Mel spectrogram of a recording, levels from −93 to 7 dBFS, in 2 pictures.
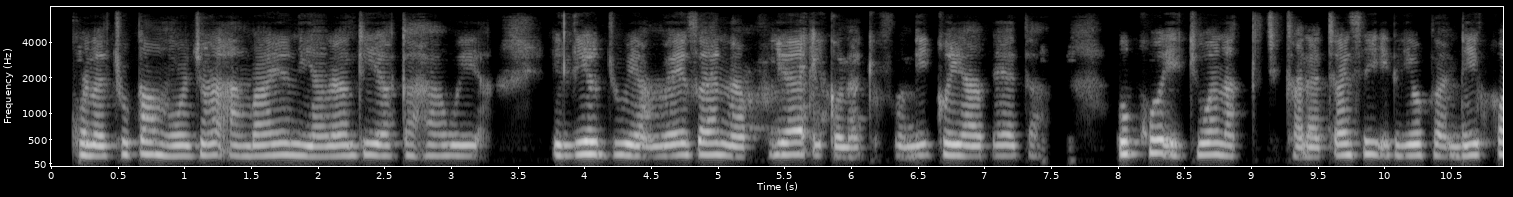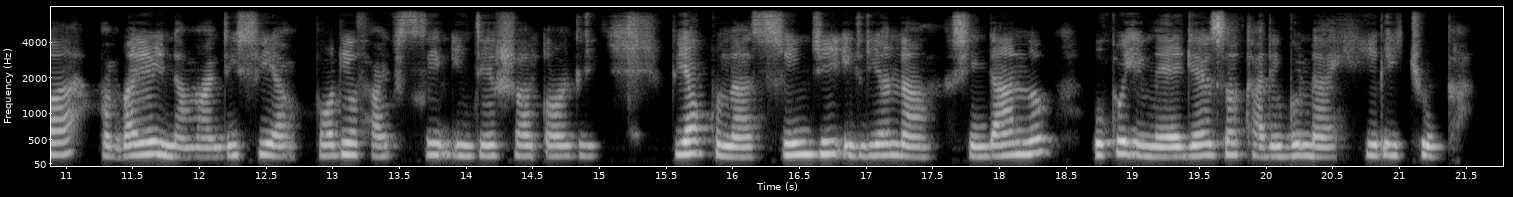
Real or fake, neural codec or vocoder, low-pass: fake; codec, 24 kHz, 0.9 kbps, WavTokenizer, medium music audio release; 7.2 kHz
